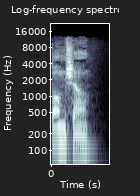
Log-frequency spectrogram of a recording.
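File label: "bombshell", British English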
